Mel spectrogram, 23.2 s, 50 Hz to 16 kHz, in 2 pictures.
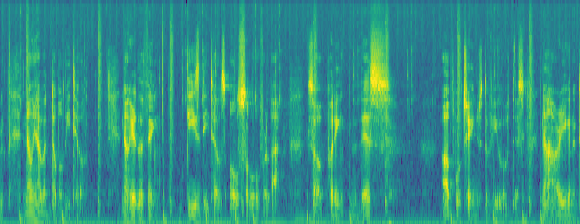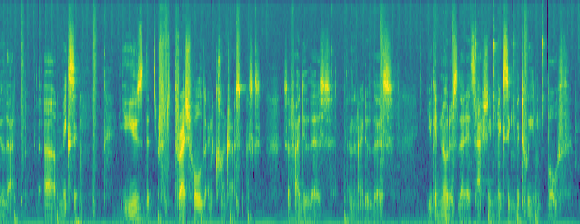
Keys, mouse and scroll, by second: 0.3 click, 3.6 click, 4.0 click, 4.3 click, 4.6 click, 5.1 click, 5.5 click, 7.1 click, 8.1 click, 9.9 click, 16.6 click, 18.1 click, 18.6 click, 20.0-23.2 right drag, 20.8-22.4 typing.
